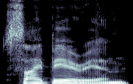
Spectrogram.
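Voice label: "siberian", British English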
